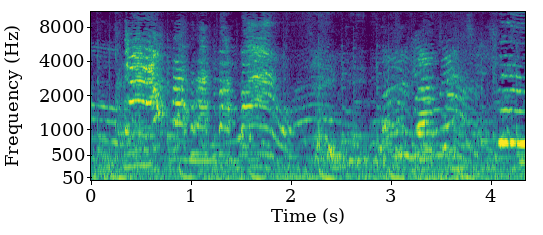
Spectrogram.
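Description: Several children's voices talking and calling out over one another, high-pitched and overlapping, with no single voice standing out.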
